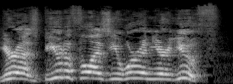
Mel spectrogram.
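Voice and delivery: mocking, high outburst dripping with sarcasm. A character with sarcastic Tourette's blurts out a compliment: sarcastic outburst. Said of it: "I have sarcastic Tourette's".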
